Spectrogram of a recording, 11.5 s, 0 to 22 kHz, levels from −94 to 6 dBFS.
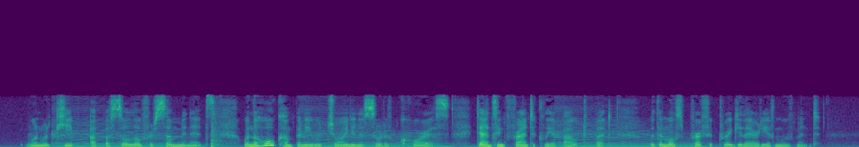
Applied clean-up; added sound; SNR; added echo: none; Snare drum + Electric guitar; 14 dB; none.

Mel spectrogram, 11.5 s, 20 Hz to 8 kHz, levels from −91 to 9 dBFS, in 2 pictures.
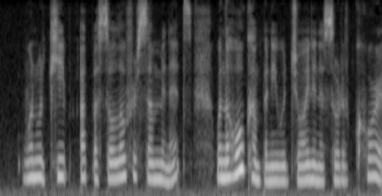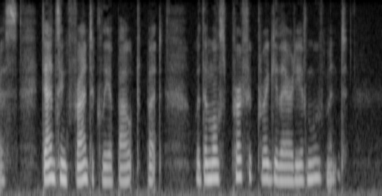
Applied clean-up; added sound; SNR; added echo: none; none; none; none.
